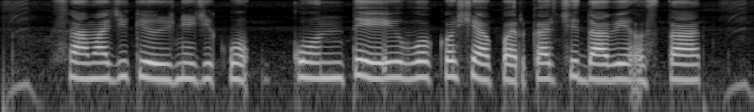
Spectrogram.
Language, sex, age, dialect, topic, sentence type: Marathi, male, 18-24, Varhadi, banking, question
